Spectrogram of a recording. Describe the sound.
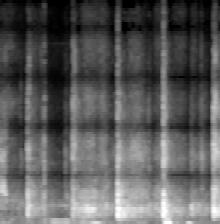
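A brief round of scattered clapping from a church audience, with a handful of distinct claps at an uneven pace and faint voices murmuring underneath.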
